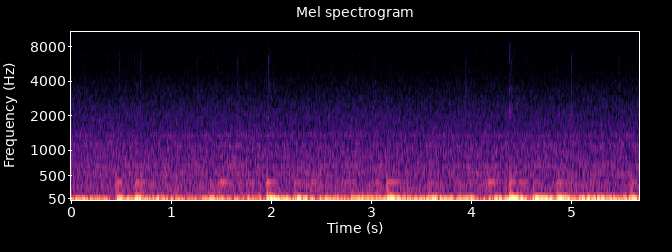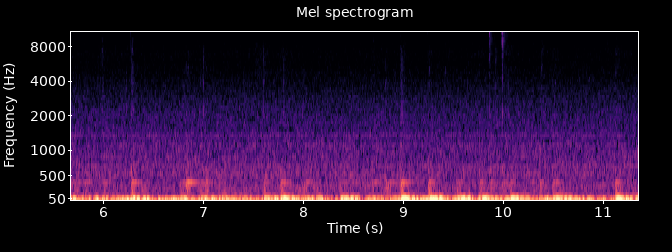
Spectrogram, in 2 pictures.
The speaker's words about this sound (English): I'm just writing down here.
